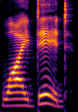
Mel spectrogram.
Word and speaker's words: why'd: a homophone actually because it sounds like to be wide WI de but what it actually is is a contraction of why did why did wide wide but it sounds exactly the same as the word to be wide or something is wide wide so this one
